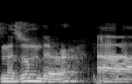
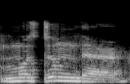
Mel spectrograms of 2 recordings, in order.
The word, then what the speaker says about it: Mazumdar: a typical Bengali name so in in Bengali it's most under rather than my sooner but you know it's spelled in Mazumdar in English so okay all right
